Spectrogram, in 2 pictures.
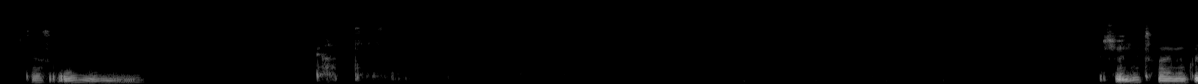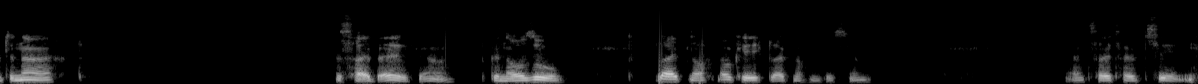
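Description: A middle-aged man talks calmly and close by, with pauses.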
